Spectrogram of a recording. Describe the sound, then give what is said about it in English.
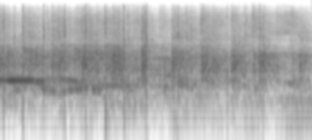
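A room full of people clapping steadily for a few seconds for a six-year-old first-grade boy's first interview, dense overlapping handclaps that stay loud throughout and taper only slightly toward the end. “So let's give him a round of applause.”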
